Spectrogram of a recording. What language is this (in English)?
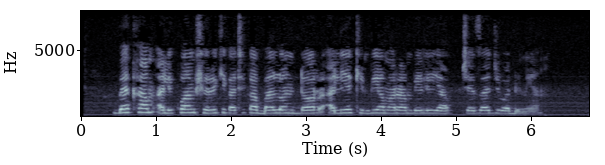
Swahili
